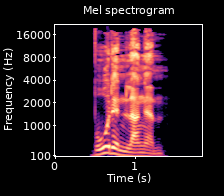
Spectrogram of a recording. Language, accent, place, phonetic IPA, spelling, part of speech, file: German, Germany, Berlin, [ˈboːdn̩ˌlaŋəm], bodenlangem, adjective, De-bodenlangem.ogg
- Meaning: strong dative masculine/neuter singular of bodenlang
